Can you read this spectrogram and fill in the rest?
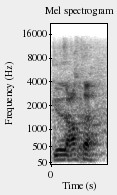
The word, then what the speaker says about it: Goethe: Is it Goethe? Goethe? – Goethe.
